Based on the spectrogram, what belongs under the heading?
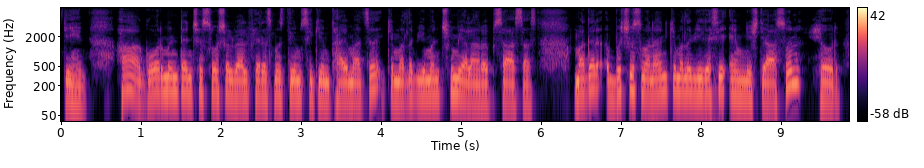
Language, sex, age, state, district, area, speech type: Kashmiri, male, 60+, Jammu and Kashmir, Budgam, rural, spontaneous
